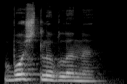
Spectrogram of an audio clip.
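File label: "босьтлывлыны", Komi-Zyrian, female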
